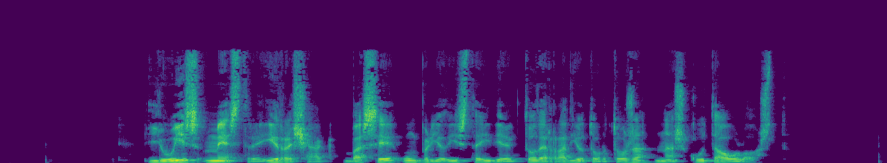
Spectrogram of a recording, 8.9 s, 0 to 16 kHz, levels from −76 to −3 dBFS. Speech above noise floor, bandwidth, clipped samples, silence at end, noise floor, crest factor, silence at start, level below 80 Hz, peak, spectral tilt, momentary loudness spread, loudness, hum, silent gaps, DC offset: 43 dB; 11.5 kHz; under 0.1%; 1.15 s; -63 dBFS; 22 dB; 1.5 s; -66 dBFS; 0 dBFS; -3.5 dB/octave; 10 LU; -19 LUFS; none; none; under 0.1%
